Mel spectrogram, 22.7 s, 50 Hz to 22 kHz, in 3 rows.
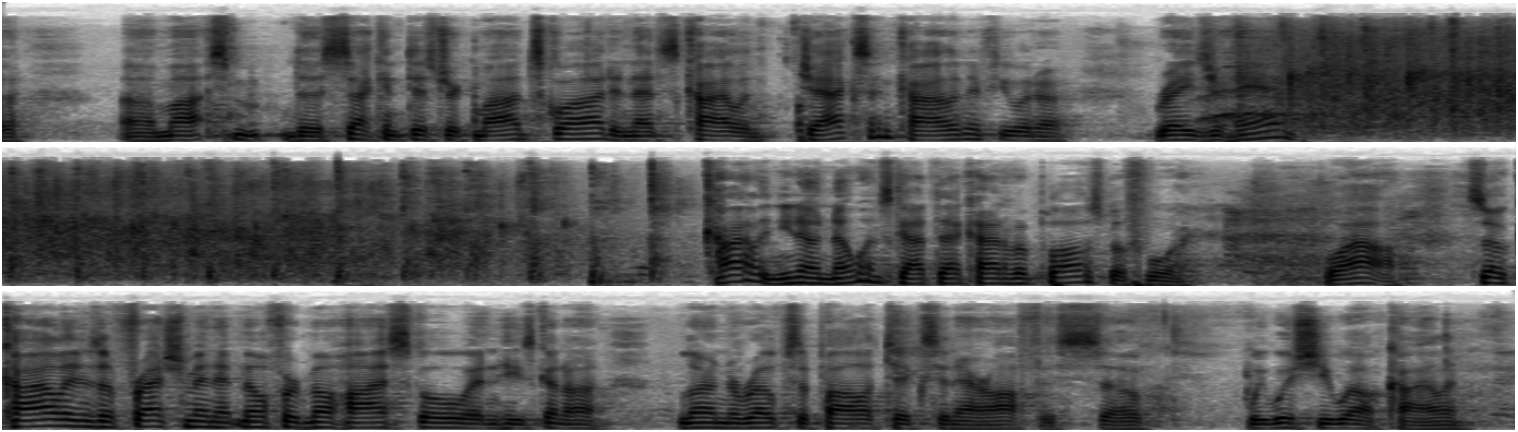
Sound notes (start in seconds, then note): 6.0 applause; 13.6 laugh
